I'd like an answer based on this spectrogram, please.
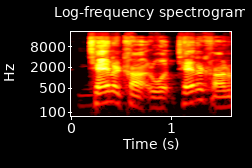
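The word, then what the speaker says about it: Tanner Conner: When we first started camp, Tanner Connor, did I say it right? Name yes, right? You did. Well done. I've been working on it. Tanner Connor put him on a Metro Rail.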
